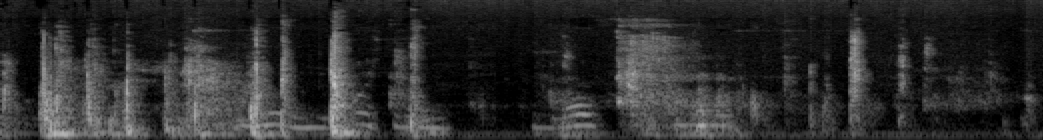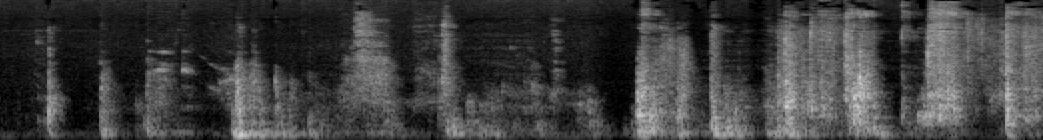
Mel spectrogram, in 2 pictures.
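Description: People's voices talking, with scattered sharp knocks and taps; the voices drop away for a few seconds in the middle.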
